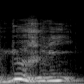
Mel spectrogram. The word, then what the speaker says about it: usually: Alors, ici, là, en fait, quand vous allez prononcer ce mot-là dans le texte, l'accent tonique qui est là, donc le U, normalement, vous prononcez de manière plus forte que le reste. L'intonation de la voix, elle est là. Mais bon, mis à part ça, là, ça se prononce you. Et là, vous allez prononcer jouo. Jouo. Donc, S-U-A, ça donne le son jouo. Et à la fin, li.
